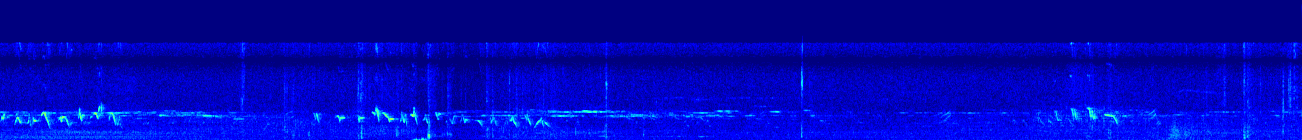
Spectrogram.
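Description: Small birds chirping in three quick bursts of short notes over a steady low hum, with a single loud knock about four seconds in.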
